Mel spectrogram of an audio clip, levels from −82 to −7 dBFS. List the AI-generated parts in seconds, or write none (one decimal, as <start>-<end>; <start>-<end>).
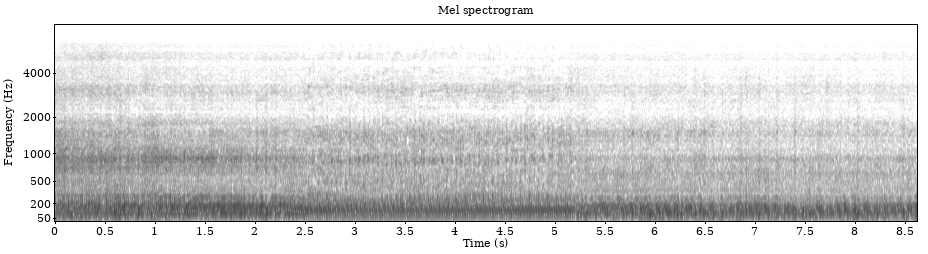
0.0-2.5; 5.2-8.6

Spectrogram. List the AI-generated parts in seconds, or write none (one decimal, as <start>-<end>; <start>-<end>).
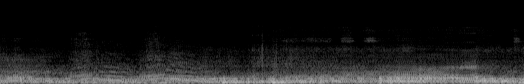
0.0-0.7; 2.0-5.2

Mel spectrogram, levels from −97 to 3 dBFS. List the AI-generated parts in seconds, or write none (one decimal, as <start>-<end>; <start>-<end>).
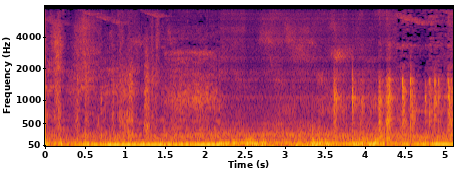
2.2-4.4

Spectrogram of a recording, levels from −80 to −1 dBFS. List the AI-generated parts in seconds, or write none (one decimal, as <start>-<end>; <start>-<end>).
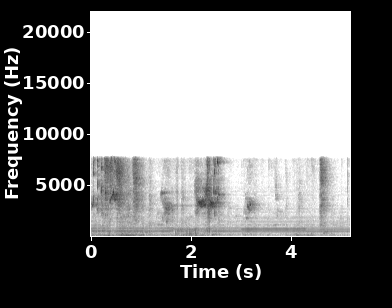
1.6-2.4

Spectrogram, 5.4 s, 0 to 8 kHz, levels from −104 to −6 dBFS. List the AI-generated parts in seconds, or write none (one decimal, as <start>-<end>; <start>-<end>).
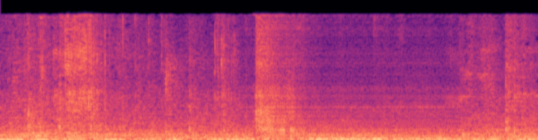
2.4-4.6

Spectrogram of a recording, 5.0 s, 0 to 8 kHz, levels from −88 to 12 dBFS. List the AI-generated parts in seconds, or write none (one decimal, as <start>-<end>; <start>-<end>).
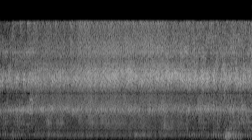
0.7-3.7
